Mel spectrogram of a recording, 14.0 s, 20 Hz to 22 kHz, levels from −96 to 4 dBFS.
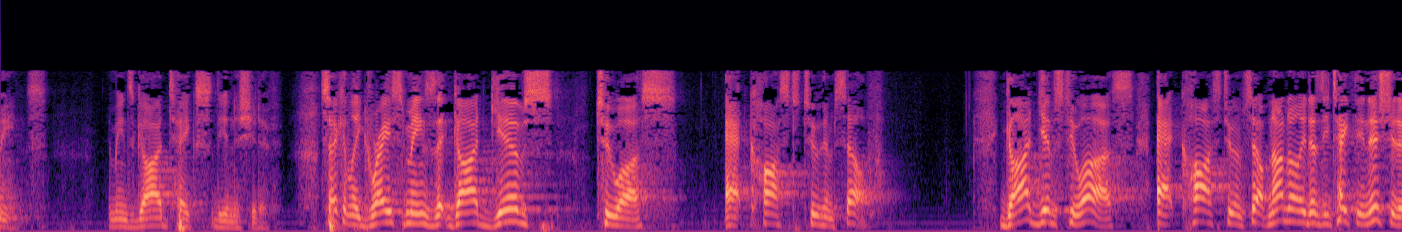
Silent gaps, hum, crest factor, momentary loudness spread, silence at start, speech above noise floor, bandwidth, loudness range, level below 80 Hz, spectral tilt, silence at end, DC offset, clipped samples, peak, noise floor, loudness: none; none; 20 dB; 13 LU; 0 s; 45 dB; 6.6 kHz; 5 LU; -48 dBFS; -4 dB/octave; 0 s; 0.3%; under 0.1%; 0 dBFS; -64 dBFS; -19 LUFS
